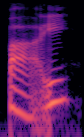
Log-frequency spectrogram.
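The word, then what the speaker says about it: 百: 100은 빠이, 빠이, 빠이. 1000은 첸, 첸, 첸. 만은 완, 완, 완. 우리말과 굉장히 비슷하죠? 다시 한번 두 번씩 읽어볼게요. 빠이, 빠이, 첸, 첸, 완, 완.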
